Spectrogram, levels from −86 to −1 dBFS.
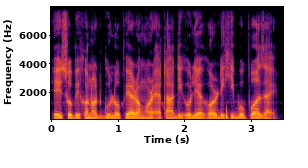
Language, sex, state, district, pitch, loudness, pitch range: Assamese, male, Assam, Kamrup Metropolitan, 100 Hz, -19 LUFS, 100-105 Hz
